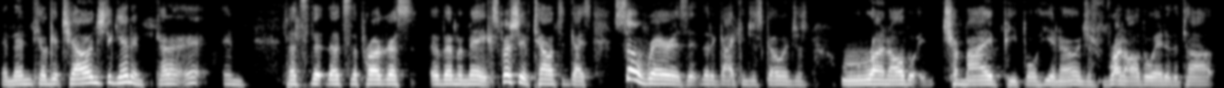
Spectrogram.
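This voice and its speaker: A young man co-hosting a podcast, chatting casually and with strong opinions about fight results. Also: on the high side. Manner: opinionated, joking, quick asides. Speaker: podcast co-host. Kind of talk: casual fight recap chat.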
